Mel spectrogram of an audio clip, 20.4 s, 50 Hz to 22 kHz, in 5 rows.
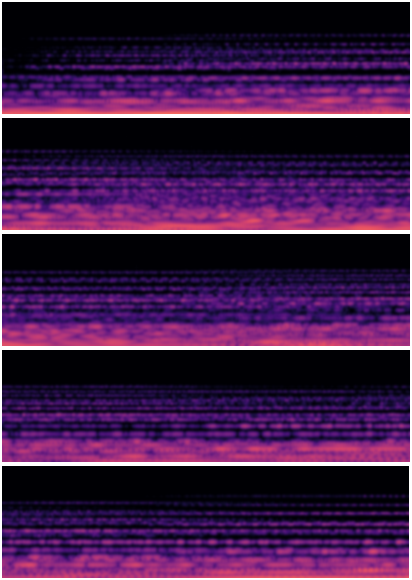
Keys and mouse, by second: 0.3 shift+d, 0.6 z, 1.7 click, 2.4 r, 2.8 z, 3.9 click, 4.4 click, 5.3 shift+d, 5.6 z, 6.8-8.4 alt+drag, 6.8 typing, 8.4 typing, 9.1-10.8 ctrl+alt+drag, 10.8 typing, 12.2-13.9 drag, 13.9 typing, 14.7-16.1 drag, 16.1 typing, 17.5 typing, 18.3-20.0 drag, 20.0 typing.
